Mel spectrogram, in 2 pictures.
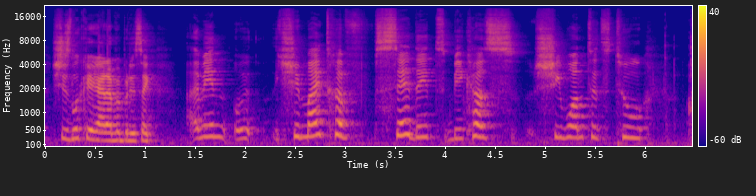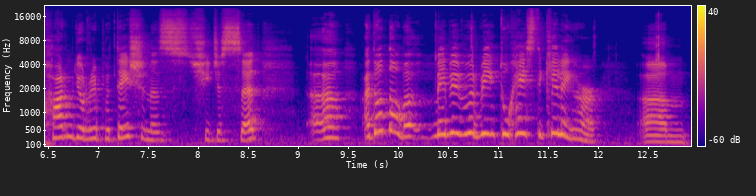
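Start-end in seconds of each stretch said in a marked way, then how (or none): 1.4-12.1 high, hesitant, nervous voice; nervous pleading. Acted. Luba nervously urges the court to ask questions. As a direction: plead timidly, full of ums.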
